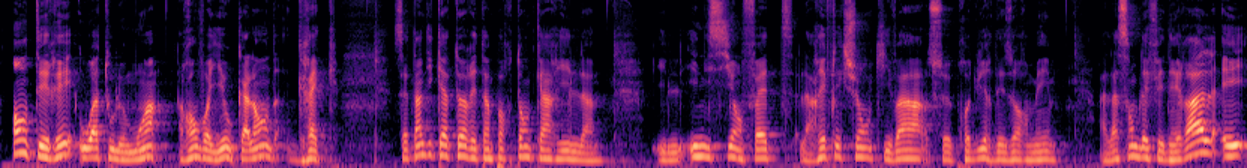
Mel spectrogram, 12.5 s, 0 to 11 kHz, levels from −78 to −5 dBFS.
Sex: male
